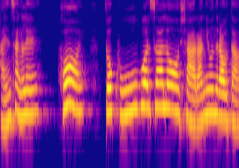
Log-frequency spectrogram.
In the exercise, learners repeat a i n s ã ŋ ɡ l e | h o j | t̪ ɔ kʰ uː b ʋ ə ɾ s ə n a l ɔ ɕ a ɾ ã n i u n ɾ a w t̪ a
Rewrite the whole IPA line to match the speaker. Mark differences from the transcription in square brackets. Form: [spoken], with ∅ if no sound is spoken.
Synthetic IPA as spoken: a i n s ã ŋ ɡ l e | h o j | t̪ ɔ kʰ uː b ʋ ə ɾ s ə [∅] a l ɔ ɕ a ɾ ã n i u n ɾ a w t̪ a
